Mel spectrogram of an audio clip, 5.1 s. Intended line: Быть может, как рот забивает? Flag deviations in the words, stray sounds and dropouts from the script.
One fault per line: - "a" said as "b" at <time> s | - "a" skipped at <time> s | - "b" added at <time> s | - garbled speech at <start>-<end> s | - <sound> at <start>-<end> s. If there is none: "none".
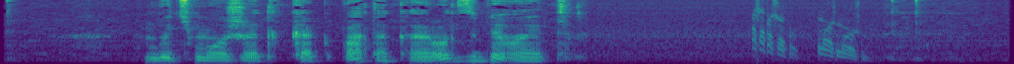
- "патока" added at 1.7 s
- chirp at 3.8-4.4 s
